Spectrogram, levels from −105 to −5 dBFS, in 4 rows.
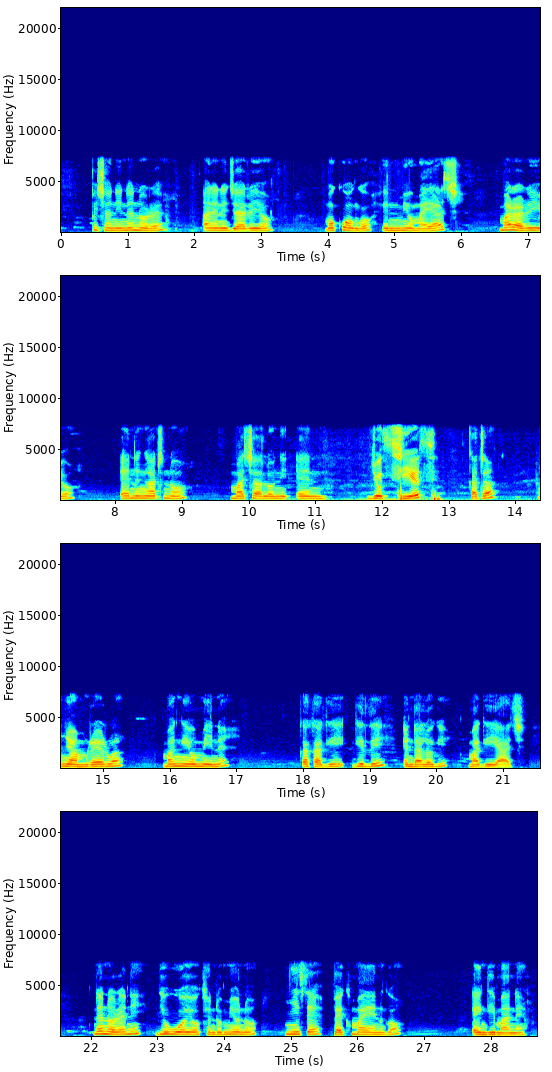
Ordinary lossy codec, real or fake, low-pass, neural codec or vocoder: none; real; 7.2 kHz; none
